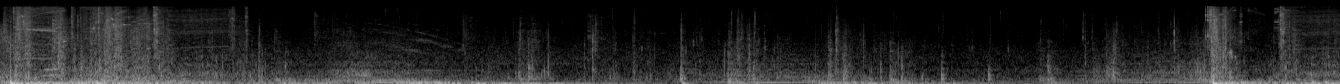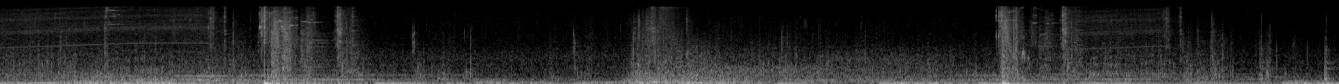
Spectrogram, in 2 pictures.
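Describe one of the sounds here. Wind rushes loudly past during a fast glide.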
